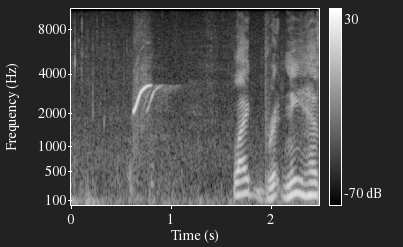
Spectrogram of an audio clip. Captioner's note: whistle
